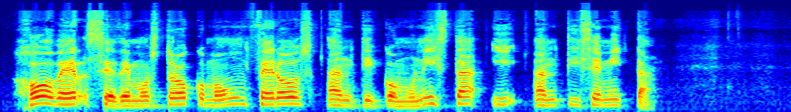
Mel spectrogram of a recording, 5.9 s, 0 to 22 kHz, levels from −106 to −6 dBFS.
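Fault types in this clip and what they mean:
No faults can be heard anywhere in this recording.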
